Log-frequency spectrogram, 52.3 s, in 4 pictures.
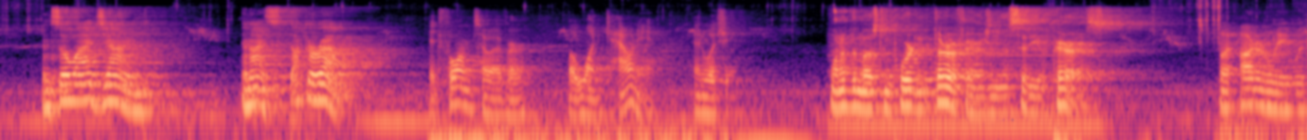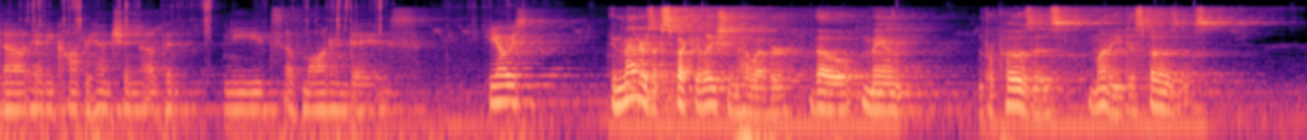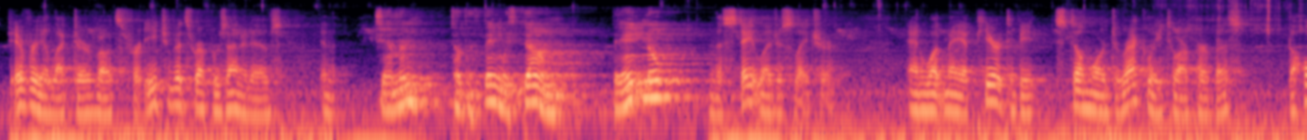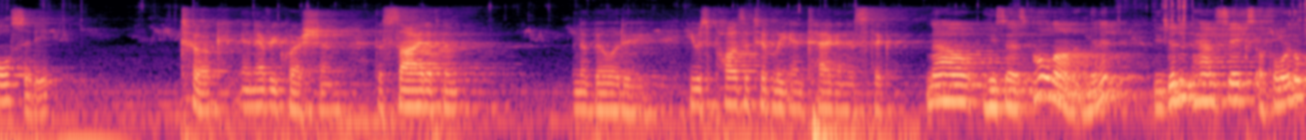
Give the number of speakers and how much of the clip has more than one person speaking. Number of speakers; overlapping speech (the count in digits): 4, no overlap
